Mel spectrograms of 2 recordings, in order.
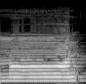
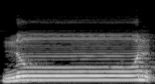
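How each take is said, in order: First: نون sent through the nose; nasalised, sustained نون; wrong, nasal. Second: نون with a clear long oo, not nasal; drawn-out oral نون, kept out of the nose; out of the mouth. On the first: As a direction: hum نون into the nose and hold it. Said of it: "یہ غلط ہے". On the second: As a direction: sustain نون through the mouth on a level note. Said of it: "منہ سے آواز نکال کر". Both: Shown as a demonstration.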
